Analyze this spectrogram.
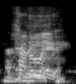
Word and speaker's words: Catalea: Catalia? That's it right? Or Catalea? Catalea. I did. I said it right this time.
